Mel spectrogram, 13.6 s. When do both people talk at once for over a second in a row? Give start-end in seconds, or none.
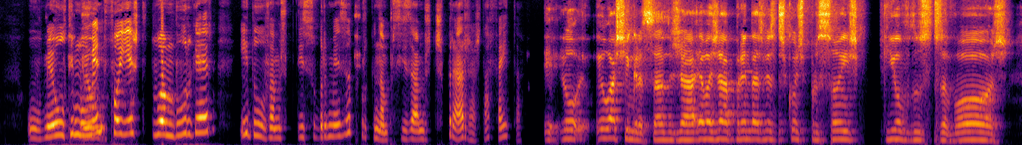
none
